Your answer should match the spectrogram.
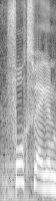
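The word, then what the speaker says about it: Volkswagen: German भाषा में ज्यादातर शब्दों में अगर वी दिखे तो उसे एफ की तरह बोलें। जैसे Fulkswagen को लोग Folkswagen बोलते हैं।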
